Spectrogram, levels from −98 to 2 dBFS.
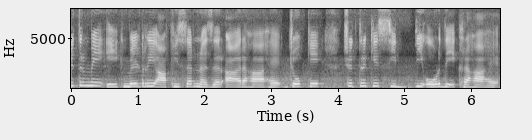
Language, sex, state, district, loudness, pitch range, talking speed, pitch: Hindi, female, Chhattisgarh, Balrampur, -14 LUFS, 220-270 Hz, 165 wpm, 250 Hz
